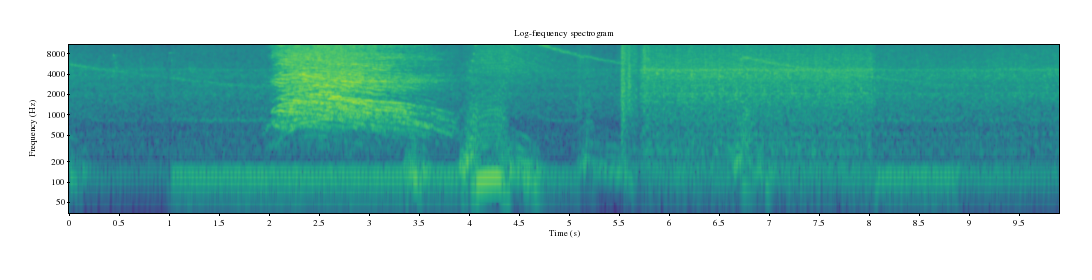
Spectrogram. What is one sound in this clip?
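A sports car engine rumbles.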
